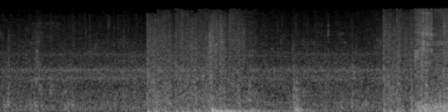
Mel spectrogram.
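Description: Hands and feet scrape and thump while climbing a wall.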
